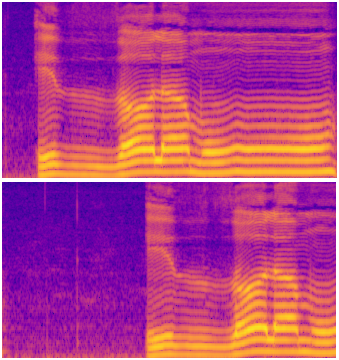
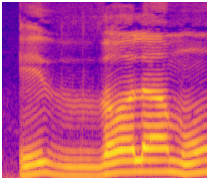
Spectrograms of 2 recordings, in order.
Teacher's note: Zalnya berharokat sukun, dha-nya berharokat fathah. Maka huruf zal di sini dimasukkan pada huruf dha dan seolah-olah huruf dha-nya berharokat tasydid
